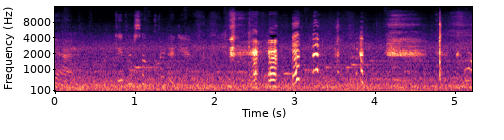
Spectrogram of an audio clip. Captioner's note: both laugh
